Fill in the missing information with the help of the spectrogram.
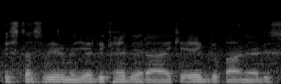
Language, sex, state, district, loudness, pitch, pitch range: Hindi, male, Uttar Pradesh, Etah, -31 LUFS, 110 Hz, 105-110 Hz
